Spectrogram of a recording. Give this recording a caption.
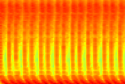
A simple Trancy Drumroll, use with the other in my "Misc Beat Pack" in order from one to eleven to create a speeding up drumroll for intros.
